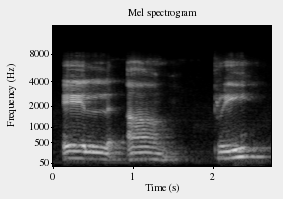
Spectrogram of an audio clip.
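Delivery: ordinary talk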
